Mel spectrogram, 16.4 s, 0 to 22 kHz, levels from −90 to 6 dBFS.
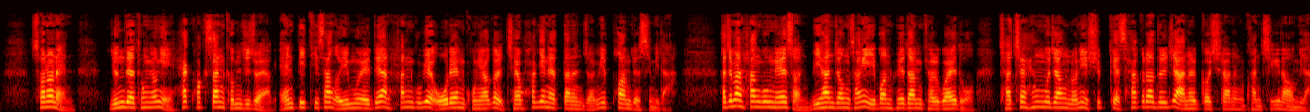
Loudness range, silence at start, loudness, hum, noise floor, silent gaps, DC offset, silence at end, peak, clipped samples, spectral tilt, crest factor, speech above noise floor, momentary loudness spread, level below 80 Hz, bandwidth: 2 LU; 0.4 s; -32 LUFS; none; -59 dBFS; none; under 0.1%; 0 s; -12 dBFS; under 0.1%; -3.5 dB/octave; 20 dB; 26 dB; 9 LU; -72 dBFS; 14.5 kHz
